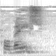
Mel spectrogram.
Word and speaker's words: حبيش: عن عائشة رضي الله عنها أن فاطمة بنت أبي حبيش بضم المهملة وفتح الموحدة بعدها مثنى تحتية ثم شين معجمة ابن عبد المطلب، يبقى أبو حبيش ابن عبد المطلب.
